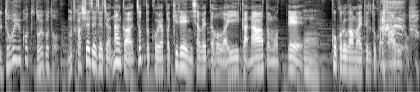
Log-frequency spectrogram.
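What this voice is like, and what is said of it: Kansai dialect Japanese. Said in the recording (Japanese): “関西弁で...関西弁やけど”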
